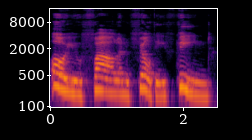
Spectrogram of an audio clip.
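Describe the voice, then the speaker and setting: A woman voicing a big, indignant male elephant in a children's storybook, scolding slowly and emphatically. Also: mid-range voice, close to an everyday voice. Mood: outraged.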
